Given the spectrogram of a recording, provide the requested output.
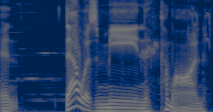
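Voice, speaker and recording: Music plays in the background as a man speaks. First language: not English. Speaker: gaming YouTuber. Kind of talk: let's play commentary. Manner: halting, many fillers.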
